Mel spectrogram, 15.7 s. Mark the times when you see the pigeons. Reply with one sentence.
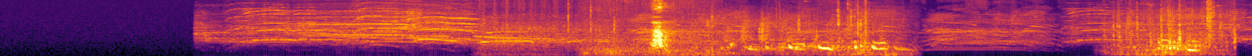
The pigeons can be heard from 8.5 to 11.4 s and from 13.8 to 15.4 s.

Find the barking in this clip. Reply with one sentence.
The barking can be heard from 7.3 to 8.4 s.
